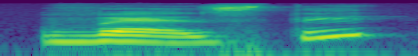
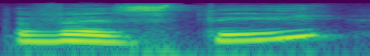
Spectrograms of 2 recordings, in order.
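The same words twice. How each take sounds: First: The stress is on the first syllable. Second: The stress is on the last syllable. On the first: "той давніший наголос" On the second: "мають наголос на суфіксі «ти»"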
